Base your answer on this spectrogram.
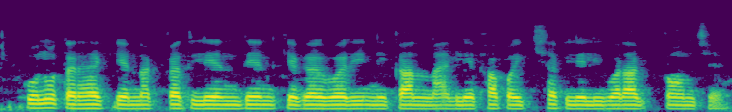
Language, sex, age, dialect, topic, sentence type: Maithili, male, 25-30, Angika, banking, statement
